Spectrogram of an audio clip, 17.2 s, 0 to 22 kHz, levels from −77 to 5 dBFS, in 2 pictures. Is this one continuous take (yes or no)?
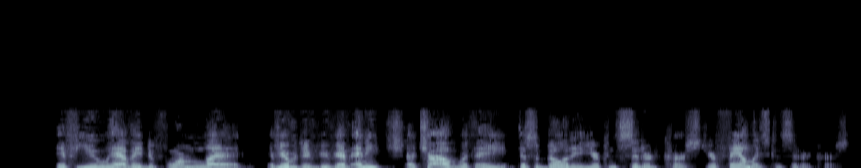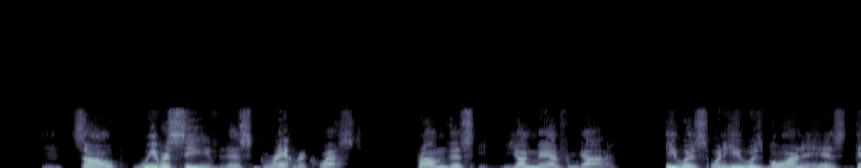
yes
